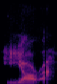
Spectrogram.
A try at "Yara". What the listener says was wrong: Is that an I? Surely that would be Yaira. I think it's like Yara.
